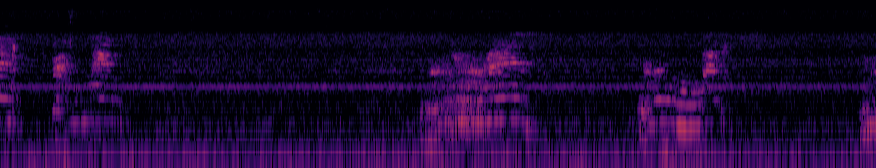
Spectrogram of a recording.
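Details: Mother cat meowing to wake her kitten and feed it, inside a room; three short, arched meows spaced a couple of seconds apart over a steady low background hum.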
